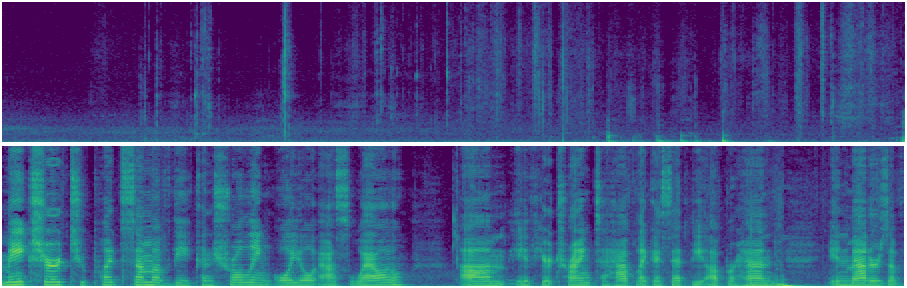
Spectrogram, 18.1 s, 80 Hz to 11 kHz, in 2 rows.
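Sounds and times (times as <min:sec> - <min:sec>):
dull knocks: 0:16.5 - 0:17.2.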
